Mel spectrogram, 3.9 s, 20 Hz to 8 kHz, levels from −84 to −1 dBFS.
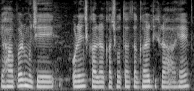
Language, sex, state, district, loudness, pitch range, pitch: Hindi, female, Arunachal Pradesh, Lower Dibang Valley, -17 LUFS, 165-175 Hz, 170 Hz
